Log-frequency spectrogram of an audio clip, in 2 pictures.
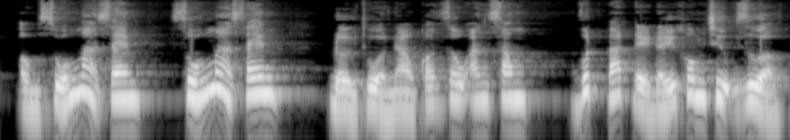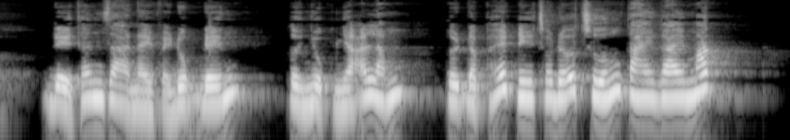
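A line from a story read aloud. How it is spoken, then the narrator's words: Mother-in-law's shrill hiss. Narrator (Vietnamese): Tiếng mẹ chồng tôi rít lên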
